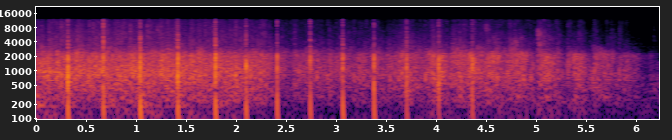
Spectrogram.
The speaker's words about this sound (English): That applause was surely for Michael, but maybe a little applause for Fairfax and the extraordinary job that she's done.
